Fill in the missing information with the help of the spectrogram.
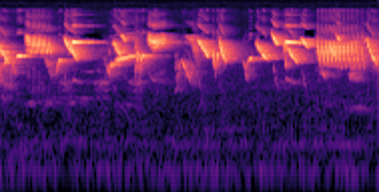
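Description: A Black-throated Canary sings a fast, continuous run of high, sweet slurred notes and trills, rising and falling with barely a pause.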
